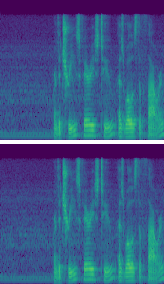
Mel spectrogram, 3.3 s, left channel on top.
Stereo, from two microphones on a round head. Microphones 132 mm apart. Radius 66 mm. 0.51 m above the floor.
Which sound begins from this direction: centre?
A man speaking, at 1.1 s.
